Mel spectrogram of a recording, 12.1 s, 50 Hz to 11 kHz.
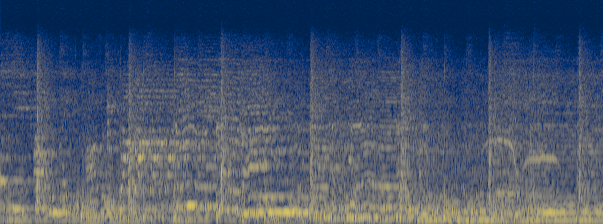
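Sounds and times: electric guitar: 0:00.0 - 0:12.0
reggae ska rock band playing: 0:00.0 - 0:12.0.

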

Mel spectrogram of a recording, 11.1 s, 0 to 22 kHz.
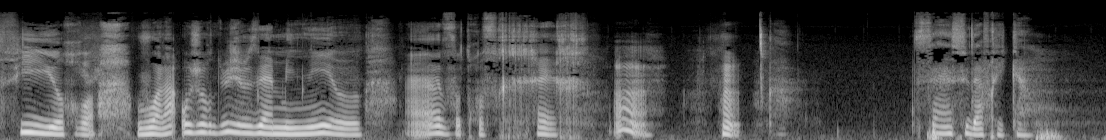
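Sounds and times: mouth click: 0:07.5 - 0:07.8.

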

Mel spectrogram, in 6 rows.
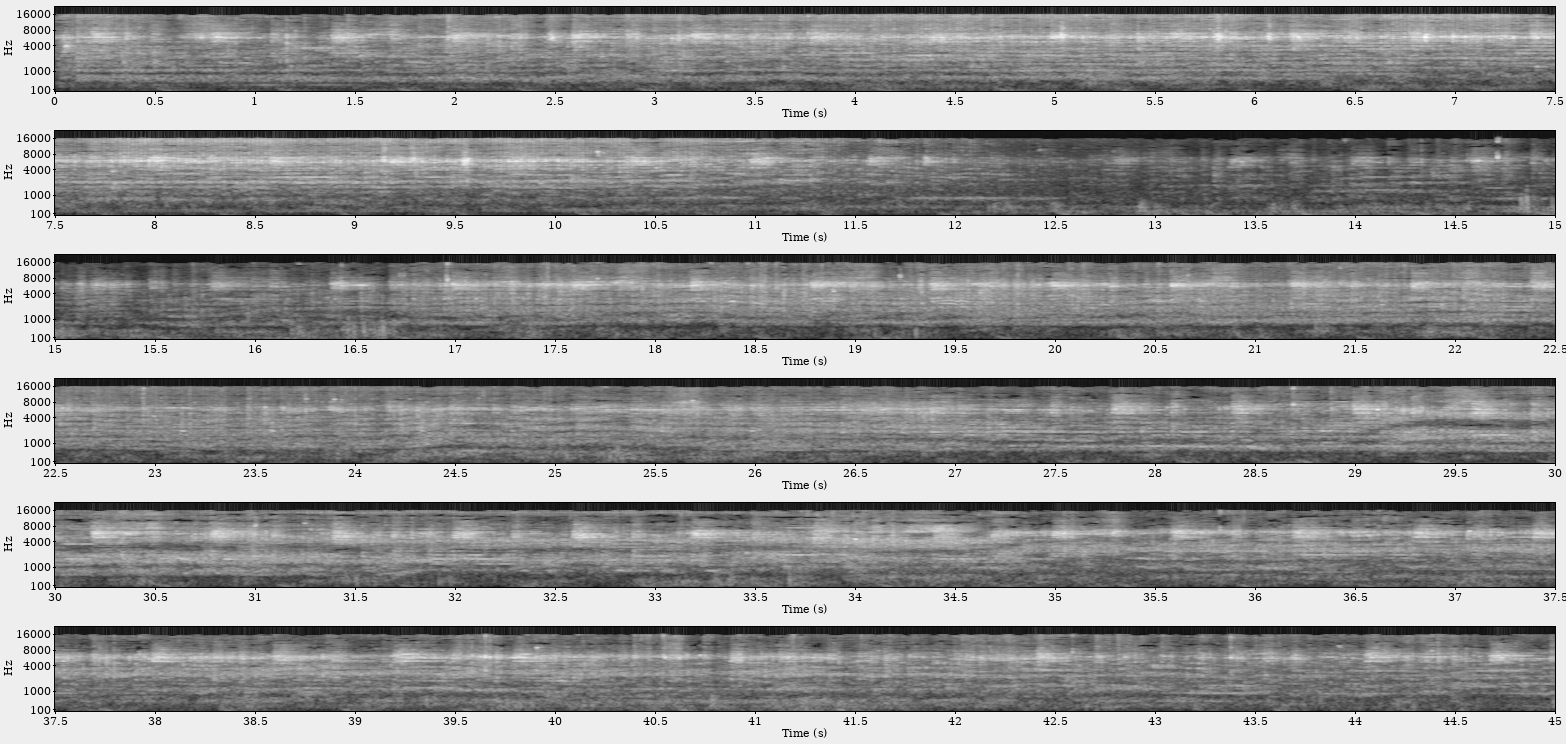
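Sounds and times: tractor diesel engine under load: 0:00.0 - 0:45.0.

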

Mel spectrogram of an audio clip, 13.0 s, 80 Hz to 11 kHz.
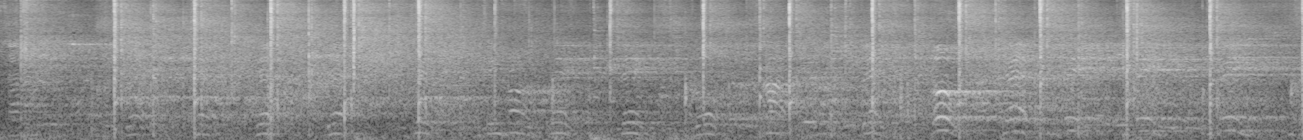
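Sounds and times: rackets hitting shuttlecocks: 0:00.1 - 0:13.0.

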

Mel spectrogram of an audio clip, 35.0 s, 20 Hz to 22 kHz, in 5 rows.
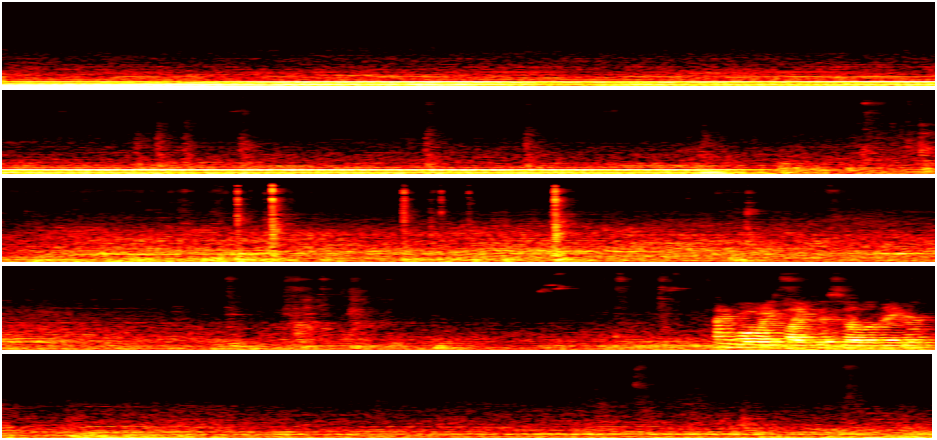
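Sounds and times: elevator humming: 0:00.0 - 0:34.9.

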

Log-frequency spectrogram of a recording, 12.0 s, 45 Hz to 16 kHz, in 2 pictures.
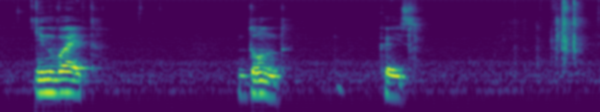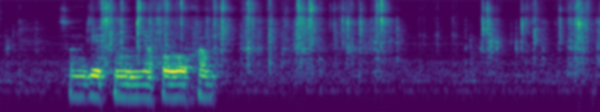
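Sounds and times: plastic wrapper crinkling: 0:05.1 - 0:12.0.

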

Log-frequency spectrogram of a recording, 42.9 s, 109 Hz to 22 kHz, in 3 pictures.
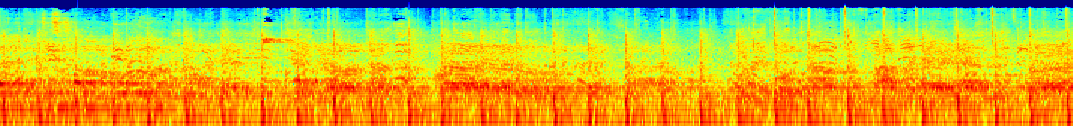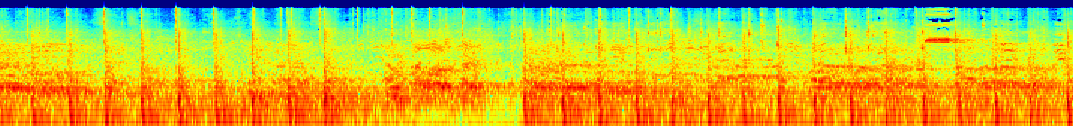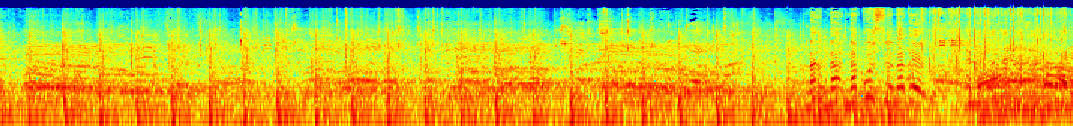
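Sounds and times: thumping beat: 0:00.0 - 0:41.6
crowd chanting and singing: 0:00.0 - 0:42.9.

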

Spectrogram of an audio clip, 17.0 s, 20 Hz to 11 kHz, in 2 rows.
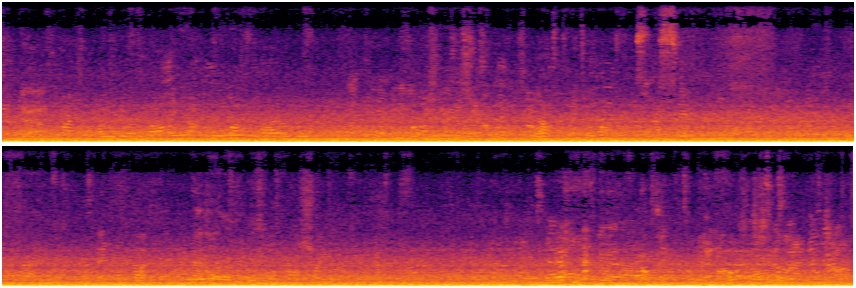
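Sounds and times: bus rumbling through tunnel: 0:00.0 - 0:17.0
faint voices: 0:00.0 - 0:17.0.

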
